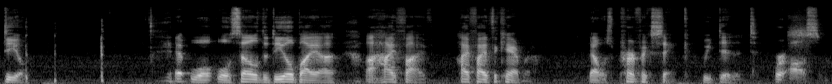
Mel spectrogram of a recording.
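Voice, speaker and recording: Male podcast co-host, lowish voice, casual and joking, comfortable with coarse language. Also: moderate pace, pushed and bright. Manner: profane, joking banter. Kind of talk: casual chat.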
